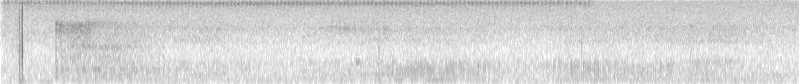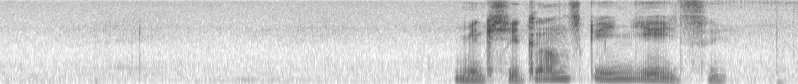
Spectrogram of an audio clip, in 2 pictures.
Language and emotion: Russian, neutral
